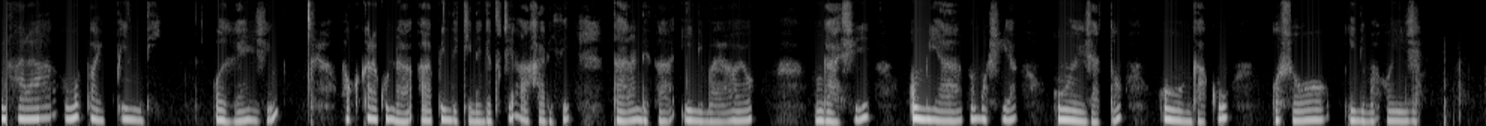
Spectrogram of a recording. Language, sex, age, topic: Oshiwambo, female, 25-35, finance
